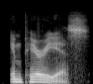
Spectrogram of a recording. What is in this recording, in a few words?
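"imperious", American English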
